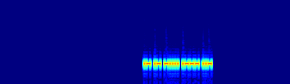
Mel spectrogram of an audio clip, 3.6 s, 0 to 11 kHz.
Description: Morse code, heard as a keyed tone, about 77 wpm, 700 Hz. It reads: AA6JU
